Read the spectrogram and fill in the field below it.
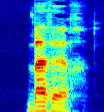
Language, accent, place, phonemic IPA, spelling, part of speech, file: French, France, Lyon, /ba.vœʁ/, baveur, noun / adjective, LL-Q150 (fra)-baveur.wav
- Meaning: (noun) dribbler (one who dribbles saliva); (adjective) dribbling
